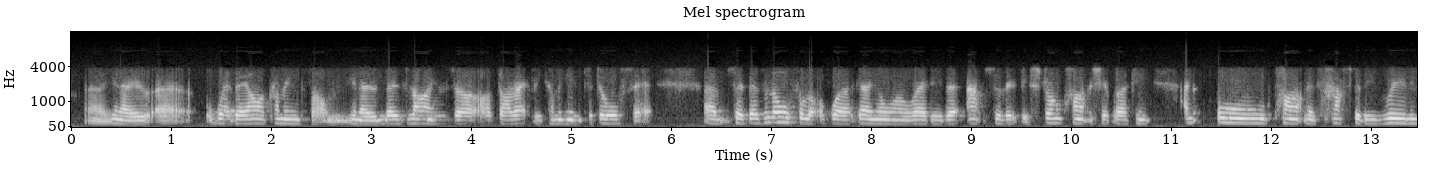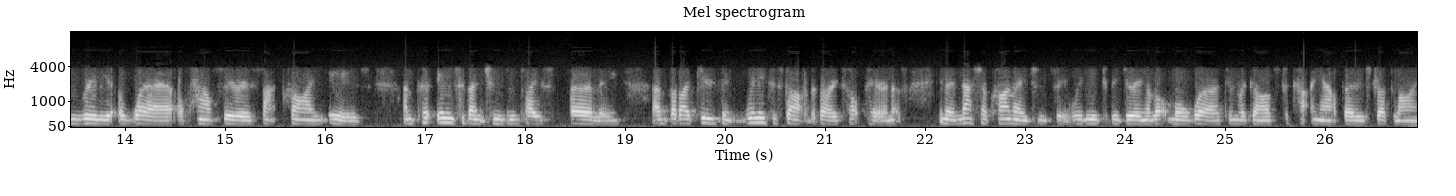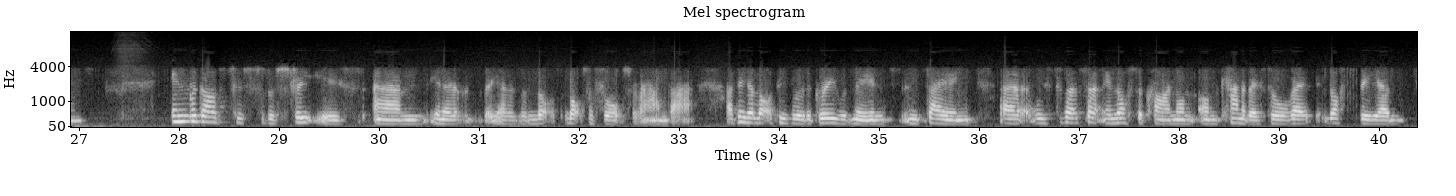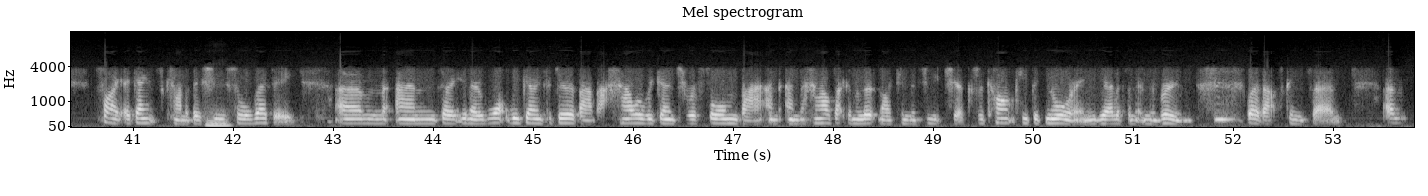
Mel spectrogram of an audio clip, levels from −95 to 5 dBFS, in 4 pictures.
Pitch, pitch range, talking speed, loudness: 155 Hz, 145-170 Hz, 210 wpm, -15 LUFS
